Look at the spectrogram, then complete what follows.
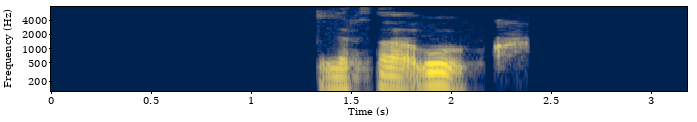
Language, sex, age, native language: Icelandic, male, 30-39, Icelandic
